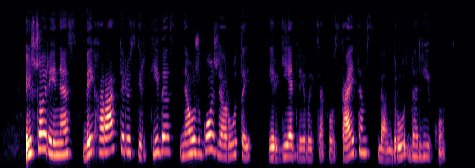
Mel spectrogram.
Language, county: Lithuanian, Panevėžys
